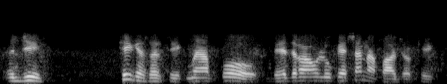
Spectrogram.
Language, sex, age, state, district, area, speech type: Urdu, male, 30-45, Uttar Pradesh, Gautam Buddha Nagar, urban, conversation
